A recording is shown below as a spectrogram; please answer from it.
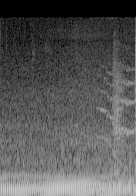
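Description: A steady low hum, engine-like, that stops abruptly near the end.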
